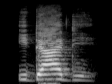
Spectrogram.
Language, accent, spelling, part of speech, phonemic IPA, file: Swahili, Kenya, idadi, noun, /iˈɗɑ.ɗi/, Sw-ke-idadi.flac
- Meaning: 1. number 2. total (amount)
